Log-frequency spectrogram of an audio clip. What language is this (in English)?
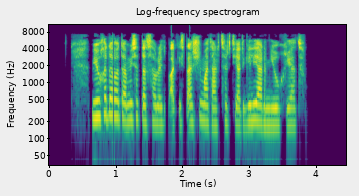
Georgian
